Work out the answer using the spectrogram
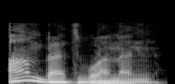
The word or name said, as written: ombudswoman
